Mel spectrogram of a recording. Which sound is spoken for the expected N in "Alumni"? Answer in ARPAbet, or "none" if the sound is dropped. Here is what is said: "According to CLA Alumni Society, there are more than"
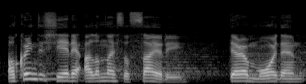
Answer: L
